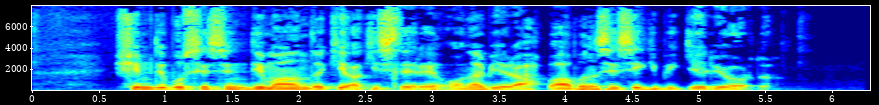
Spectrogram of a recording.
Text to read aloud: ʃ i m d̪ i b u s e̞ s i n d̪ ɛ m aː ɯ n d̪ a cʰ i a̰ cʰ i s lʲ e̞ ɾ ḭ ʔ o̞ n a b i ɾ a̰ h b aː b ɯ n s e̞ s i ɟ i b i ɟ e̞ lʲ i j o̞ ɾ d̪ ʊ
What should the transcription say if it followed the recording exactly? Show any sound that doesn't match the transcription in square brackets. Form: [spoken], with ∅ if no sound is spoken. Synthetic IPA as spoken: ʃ i m d̪ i b u s e̞ s i n d̪ [i] m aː ɯ n d̪ a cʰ i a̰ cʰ i s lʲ e̞ ɾ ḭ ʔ o̞ n a b i ɾ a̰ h b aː b ɯ n s e̞ s i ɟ i b i ɟ e̞ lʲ i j o̞ ɾ d̪ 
